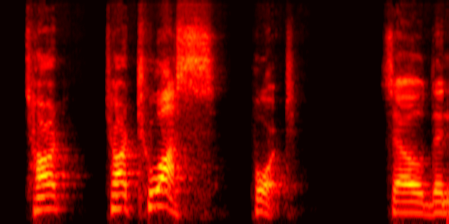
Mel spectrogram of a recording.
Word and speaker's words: Tartus: I think it's pronounced Tartus, I think. I'm going to look at it right now so I can find this thing here. It is, I think it's pronounced Tartus. It's Tartus.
